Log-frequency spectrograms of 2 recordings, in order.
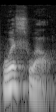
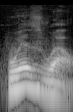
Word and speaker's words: Wiswell: i've said is wiswell right right and it's pronounced with a z wizwell right i will never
